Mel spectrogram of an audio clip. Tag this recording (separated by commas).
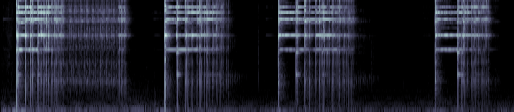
Coin (dropping), dishes, pots and pans, Domestic sounds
